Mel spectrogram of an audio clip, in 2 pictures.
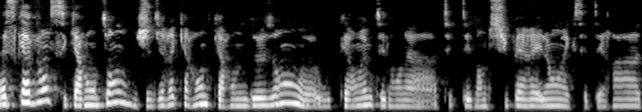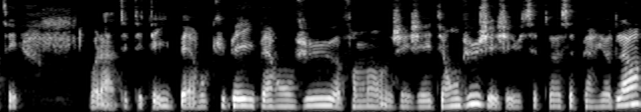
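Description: In a dry, close recording with no echo, a woman talks at a fairly slow pace, her fairly low pitch moving with ordinary variation. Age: 50s. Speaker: digital strategy consultant. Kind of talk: interview. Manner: halting.

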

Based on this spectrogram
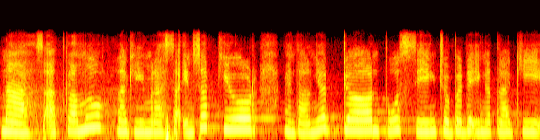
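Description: A woman with a shrill, high voice speaks at a very slow pace, her intonation fairly even. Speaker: university student. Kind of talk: recorded birthday message. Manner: stumbling.

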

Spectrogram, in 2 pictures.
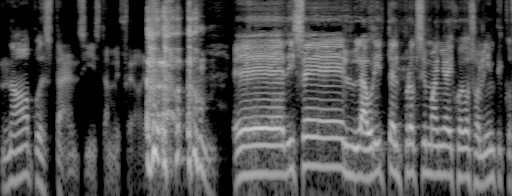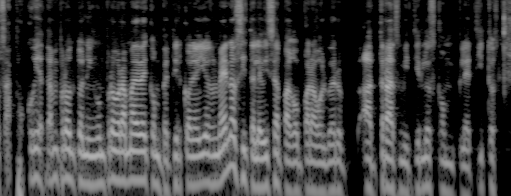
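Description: Fairly high-pitched man with a dark, mellow tone, lively intonation, big swings in loudness and a moderate pace. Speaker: show producer and co-host. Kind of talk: live-streamed gossip show chat.

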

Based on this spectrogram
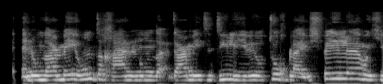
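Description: Her voice is an ordinary speaking voice, with this woman speaking at a medium pitch and a fairly quick pace with fairly even intonation. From Netherlands, Rotterdam area (Zwijndrecht, Barendrecht). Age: 30s. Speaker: professional basketball player. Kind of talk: casual interview.

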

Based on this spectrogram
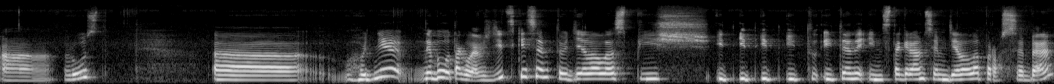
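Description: Using a high pitch with ordinary pitch variation, a woman speaks at a very slow pace. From Russia, Ural region. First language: Russian (speaking Czech). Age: 20s. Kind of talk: casual interview. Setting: online call.

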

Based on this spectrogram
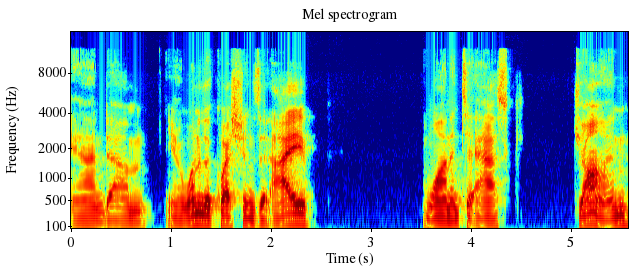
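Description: A man at a fairly low pitch and moderate pace, with fairly even intonation and a quiet background. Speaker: academic discussion participant. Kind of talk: philosophical discussion.

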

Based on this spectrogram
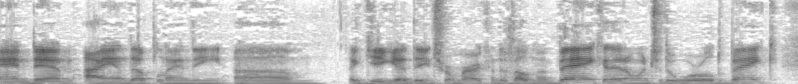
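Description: With a Portuguese accent, a man talks at a fairly quick pace in a monotone, flat intonation, leaving hardly any pauses. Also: fairly high pitch for a man. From Brazil. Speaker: finance executive. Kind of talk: interview. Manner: hesitant, with fillers.

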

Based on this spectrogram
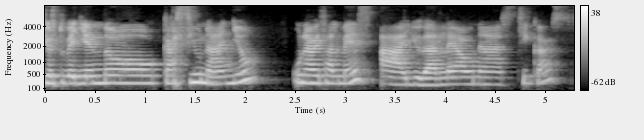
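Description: A woman with a normal speaking voice talks fairly slowly at a fairly high pitch, with ordinary pitch variation. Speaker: podcast co-host. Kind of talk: casual chat.

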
